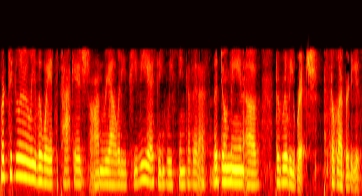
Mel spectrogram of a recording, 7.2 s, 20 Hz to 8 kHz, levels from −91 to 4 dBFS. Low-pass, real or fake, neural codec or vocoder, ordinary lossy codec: 7.2 kHz; fake; codec, 16 kHz, 4 kbps, FunCodec, trained on Chinese and English, 50 frames a second; AAC, 16 kbps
